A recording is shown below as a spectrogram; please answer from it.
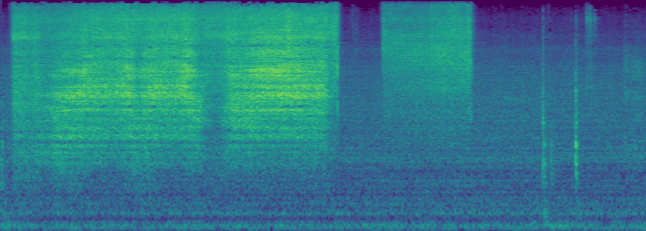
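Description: Iwata gravity-feed airbrush spraying pearlized silver paint, a steady hiss of air and paint with a brief break about two and a half seconds in. The spraying stops about four seconds in, and a fainter, thinner hiss and a couple of light clicks follow.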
